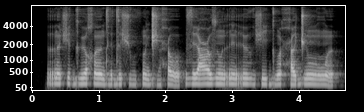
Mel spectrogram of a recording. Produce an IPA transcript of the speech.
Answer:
r ə̃ ʃ ɪ ɡʱ ʉ χ ə̃ː dʱ ɪ d ɨ ʃ o̤ θ ũ d͡ʒ ə̤ ħ o | z ɪː ʕ u z ũ r ĩ r ʉ ð ə̤ ʃ i ɡʱ ũ ħ ə d͡ʒ ũː ŋʷ ə̃

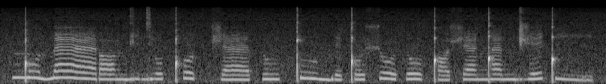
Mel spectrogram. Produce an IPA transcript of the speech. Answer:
ŋ͡ǃ o n æː ɾ ɒ ŋ ɡ i d j o ǃʰ o θ t͡ʃ æː θ u ǃ uː m b e ǃ o ʃ o θ o ǃ ɒ ʃ æ ŋ͡ǃ æ n d͡ʒ e ǃ iː

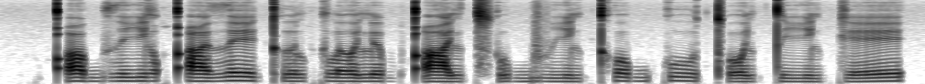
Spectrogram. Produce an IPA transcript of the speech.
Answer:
qʼ u b ð i lʲ qʼ ɛ ð e kʼ ɯ l k l ɤ lʲ ɔ b qʼ a lʲ t͡sʼ u b β i lʲ kʰ o b k u tʼ o lʲ t i lʲ k e

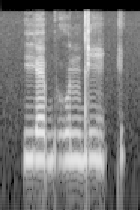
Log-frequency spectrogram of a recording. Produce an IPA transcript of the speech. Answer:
j ɛ bʱ u n d i k

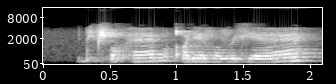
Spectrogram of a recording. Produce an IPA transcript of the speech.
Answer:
d i t͡ʃʼ ɔ h æː b u qʼ ə˞ ɾʲ æ v ɔ v ə˞ xʲ æː

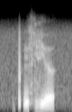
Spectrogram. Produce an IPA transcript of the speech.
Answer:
pʼ ĩ s vʲ ə

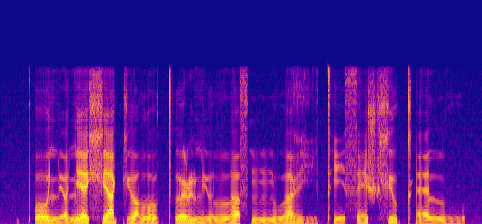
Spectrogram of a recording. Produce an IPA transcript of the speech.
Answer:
pʼ o˥ lʲ ʌ˩ lʲ ɛ˥ xʲ a˥ kʲ ɯ˧ lˠ u˧ tʼ ɯ˥ ɭ lʲ ɯ˩ lː ʌ˧ s nː u˩˥ ɐ̯ ɣ i̤˩ tʼ i˥˩ s e˩˥ ʃ xʲ u˥ kʼ ɛ˩˥ lː ṳ˧

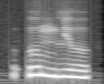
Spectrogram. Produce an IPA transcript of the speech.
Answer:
ʔ ʊ m lʲ ʊ

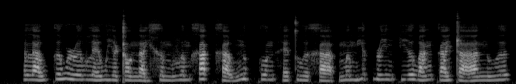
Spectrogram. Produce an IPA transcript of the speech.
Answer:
l a˨˩˦ w k ə˧˥ w ɹ ə˧ w l ɛ˨˩˦ w i˨˩ ə̯ ʈ ɔ˨˩ n a˨˩˨ j x ə˨˩ m v ə˧ m x a˦˥ k̚ x a˨˩˨ w n u˦˥ p̚ k o˧ n h ɛ˨˩˦ t̪ u˨˩ ə̯ x aː˨˩ p̚ m ə˧ m j ə˦˥ k̚ ɹ i˧ n k i˧˥ ə̯ w a˧˥ ŋ k a˧˥ j ʈ aː˨˩˦ n u˧˥ ə̯

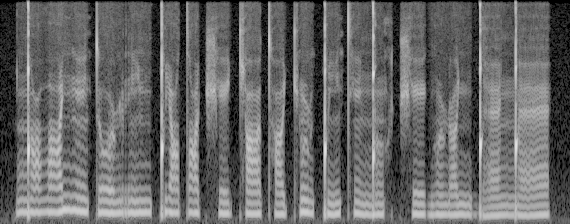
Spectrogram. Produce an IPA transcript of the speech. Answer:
ŋ͡ǃ ɒ ðˤ i ŋ ẽ t o ɳ r ĩ ɲ ǃ i tˤ e t͡ʃʰ e cʰ ɒ tʰ ɒ cʰ ũ ɳ ǃ ĩ tʰ ẽ ŋ͡ǃ õ x t͡ʃʰ e ɡ õ ɳ ɒ ɲ ɡ͡ǃ æ ŋ͡ǃ æ

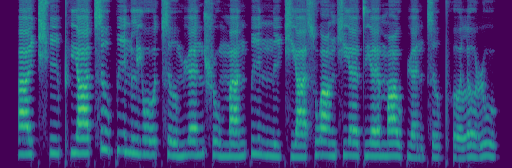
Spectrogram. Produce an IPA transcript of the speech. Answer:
a˨˦ ɪ̯ t͡ɕʰ i˨˦ pʰ j ä˨˦ t͡s ɹ̩˥˨ p i˥˨ n l j o˨˦ ʊ̯ t͡s ɹ̩˨˩ m ɥ ɛ˨˦ n ʂ u˨˩ m a˨˦ n p i˥˨ n n̪ i˨˩ t͡ɕ j ä˨˦ s w ɑ˥˨ ŋ ɕ j ɛ˥˨ t̪ j ɛ˦ m ɑ˦ ʊ̯ p ɥ ɛ˨˩ n t͡s ɹ̩˨˦ pʰ ɤ˨˩ l ɤ˥˨ ɻ u˥˨

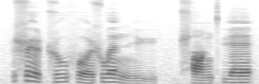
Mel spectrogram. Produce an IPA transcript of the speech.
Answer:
ʂ ɻ̩˥˨ ʈ͡ʂ u˦ f o˨˦ ʊ̯ ʂ w ə˥˨ n n̪ y̰˨˩ | ʈ͡ʂʰ ɑ˨˦ ŋ t̪ʰ ɥ ɛ˦

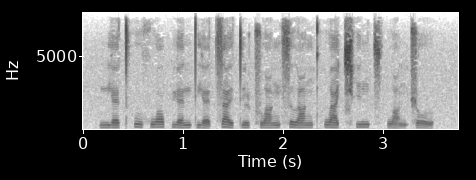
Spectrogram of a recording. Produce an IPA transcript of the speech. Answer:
m j ɛ˧˥ t̪ʰ u˥˩ x w ɔ˥ p ɥ ɛ˧˥ n t̪ j ɛ̰˨˩ t͡s a˥˩ ɪ̯ t̪ y˧˥ ʈ͡ʂ w ɑ˧˥ ŋ s ɹ̩˥˧ ɑ˥˧ ŋ kʰ w ä˥˩ t͡ɕʰ i˥ ŋ t͡sʰ w ɑ̰˨˩ ŋ ʈ͡ʂ o˥˩ ʊ̯

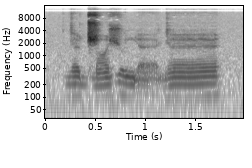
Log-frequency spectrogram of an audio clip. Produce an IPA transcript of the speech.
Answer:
ɡ æ ɖ͡ʐ ɑ ʒ o ɲ æ̰ ɡ æː

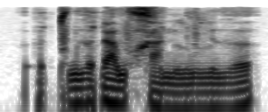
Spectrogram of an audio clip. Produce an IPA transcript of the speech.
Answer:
ʔ ə˨˩ t̚ k w ɨ˧ ə̯ ɗ a˧ w x a˨˩ n l u˨˩ l ɨ˨˦ ə̯

